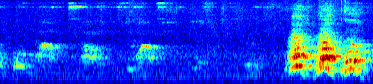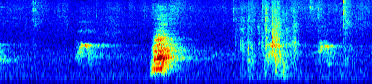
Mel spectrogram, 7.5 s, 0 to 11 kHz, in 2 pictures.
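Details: Neighbourhood dogs barking on 12/7/15, a nuisance complaint: faint distant yaps early on, then a loud cluster of rough barks around the middle and another sharp bark shortly after, followed by softer barking.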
